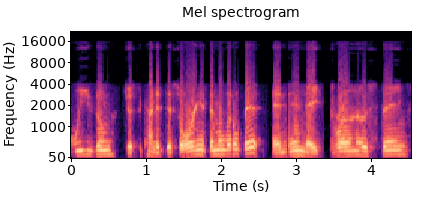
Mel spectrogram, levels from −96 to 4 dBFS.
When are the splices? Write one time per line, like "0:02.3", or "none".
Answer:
0:02.6
0:03.4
